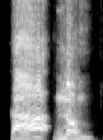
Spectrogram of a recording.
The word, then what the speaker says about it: কানন: তাহলে কানন কি হবে? কানন, কানন। মধ্যবর্ণের অ উচ্চারণে হয়ে গেছে।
